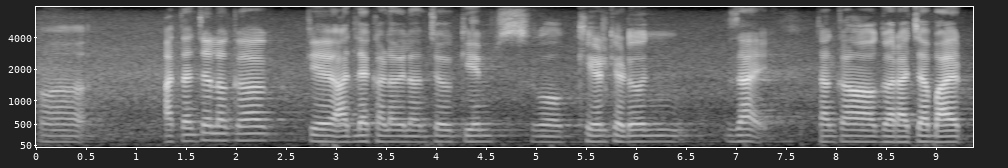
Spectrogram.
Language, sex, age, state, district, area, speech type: Goan Konkani, male, 18-30, Goa, Murmgao, rural, spontaneous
